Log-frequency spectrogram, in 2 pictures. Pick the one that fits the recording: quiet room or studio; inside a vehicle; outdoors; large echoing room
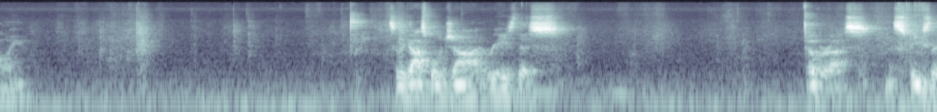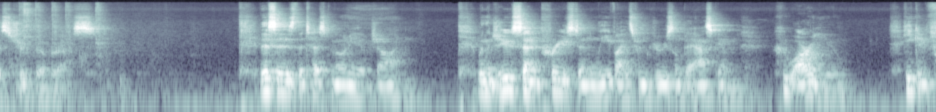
large echoing room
